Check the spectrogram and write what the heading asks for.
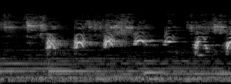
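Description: Young owl giving a rapid series of short, high chirping calls, starting about half a second in, over steady background music.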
